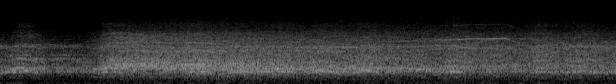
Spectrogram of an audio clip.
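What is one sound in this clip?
A large crowd cheers loudly in a big stadium.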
